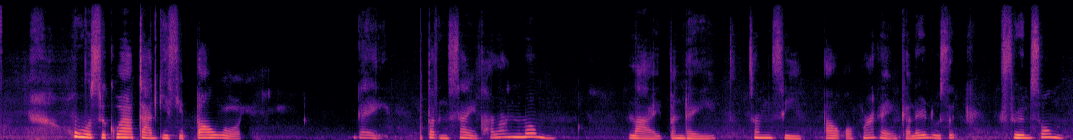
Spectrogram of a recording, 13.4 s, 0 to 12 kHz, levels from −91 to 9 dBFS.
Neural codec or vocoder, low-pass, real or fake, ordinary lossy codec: codec, 24 kHz, 0.9 kbps, WavTokenizer, small release; none; fake; none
